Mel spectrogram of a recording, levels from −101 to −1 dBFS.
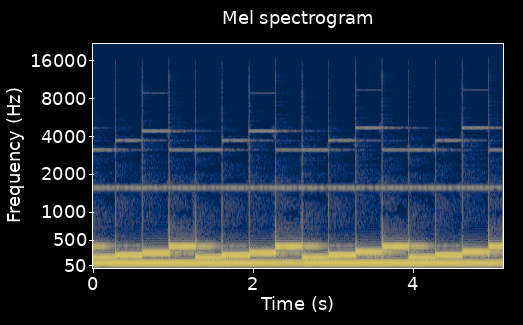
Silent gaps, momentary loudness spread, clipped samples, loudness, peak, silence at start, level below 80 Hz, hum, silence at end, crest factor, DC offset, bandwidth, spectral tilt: none; 1 LU; under 0.1%; -19 LUFS; -10 dBFS; 0 s; -54 dBFS; none; 0 s; 8 dB; under 0.1%; 5 kHz; -11.5 dB/octave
